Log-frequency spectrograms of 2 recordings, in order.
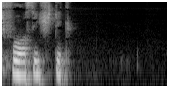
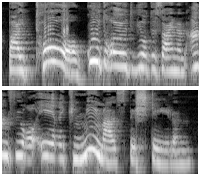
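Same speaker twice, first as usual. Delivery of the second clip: loud, higher, voice shaking with anger; trembling angry cry; 4 semitones higher, 8 dB louder than usual. Acted. Viking protests his innocence, loud trembling outrage. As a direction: swear it by Thor, outraged. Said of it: "ruft mit bebender Stimme".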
